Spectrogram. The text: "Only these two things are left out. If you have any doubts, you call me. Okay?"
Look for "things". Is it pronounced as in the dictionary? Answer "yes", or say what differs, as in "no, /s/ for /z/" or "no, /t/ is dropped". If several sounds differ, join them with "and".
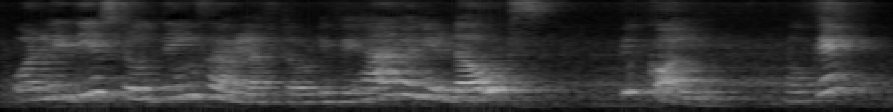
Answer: no, /t/ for /θ/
